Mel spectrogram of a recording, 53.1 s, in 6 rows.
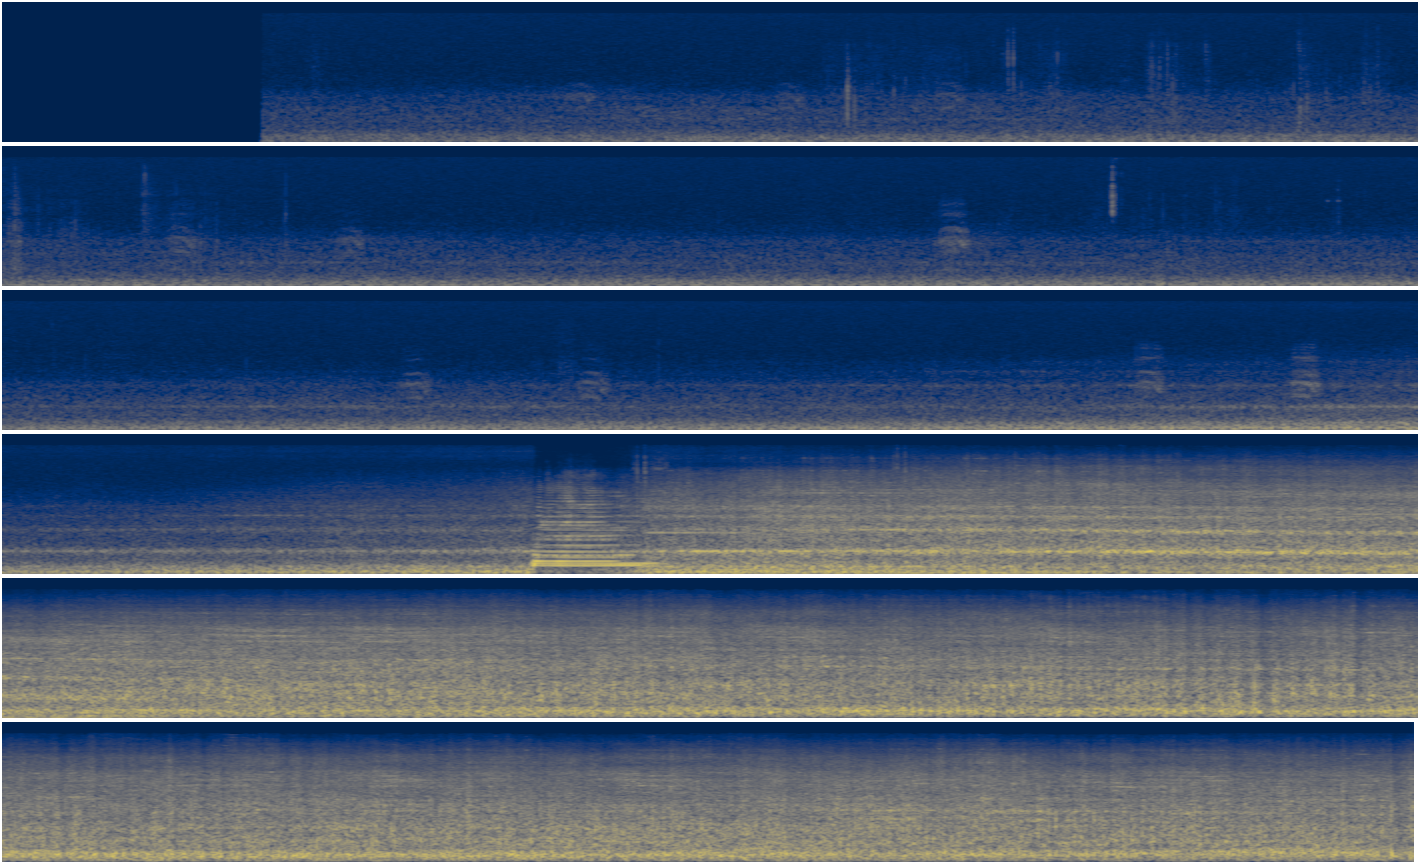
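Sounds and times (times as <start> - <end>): freight train passing: 1.7 - 53.0
clickety-clack of boxcars: 5.2 - 10.7, 36.2 - 53.0
train horn blast: 29.0 - 36.1.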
